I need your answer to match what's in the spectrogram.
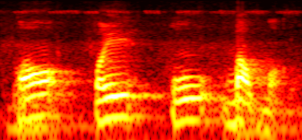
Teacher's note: Dari segi nafas dia bersifat jahr. Artinya tidak boleh ada nafas yang keluar. Meskipun qalqalahnya ada nanti bat tapi masih ada nafas keluar.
